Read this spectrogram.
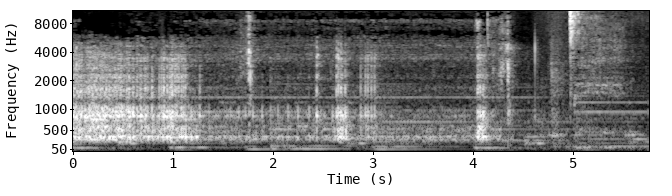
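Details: Needle EMG of the orbicularis oris during strong lip contraction in a woman with 2-year chronic bilateral facial paralysis shows dense crackling, rattling motor-unit firing with mains hum, with intense reinnervation and no active denervation.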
